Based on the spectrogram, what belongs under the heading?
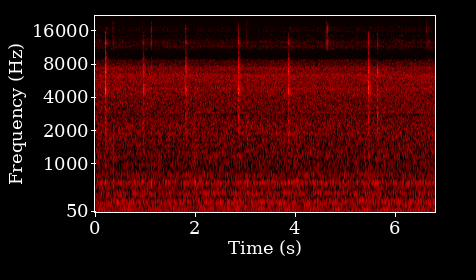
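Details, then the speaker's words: Solar battery bank with LiFePO4 batteries and voltage meters, nothing switched on: sharp irregular clicks about every second over a low steady hum, source unknown. "I hear the clicking and I'm not sure why it's clicking because there isn't anything even on"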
